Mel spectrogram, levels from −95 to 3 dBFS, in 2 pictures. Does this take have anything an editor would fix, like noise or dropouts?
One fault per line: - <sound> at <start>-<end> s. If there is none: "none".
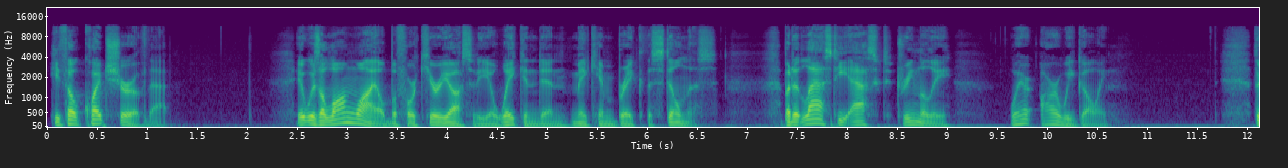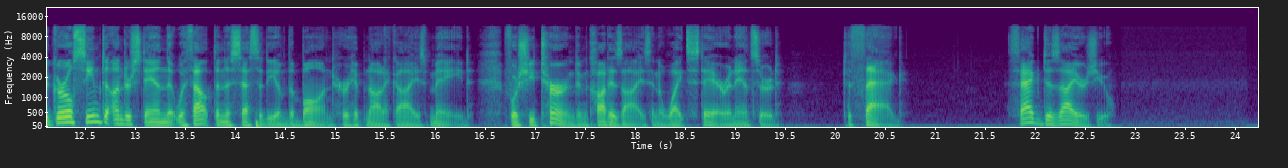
none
